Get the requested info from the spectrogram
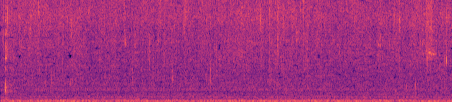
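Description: Onions and tomato paste sizzling steadily in a hot non-stick wok while being stirred with a plastic spatula, with a light scrape of the spatula on the pan near the start.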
